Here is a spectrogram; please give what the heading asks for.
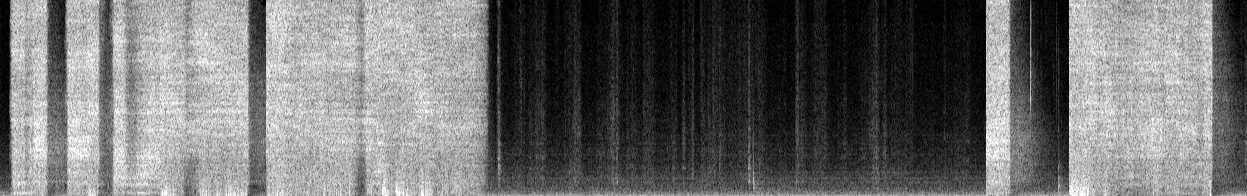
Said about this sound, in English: Spray with penetrating oil.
